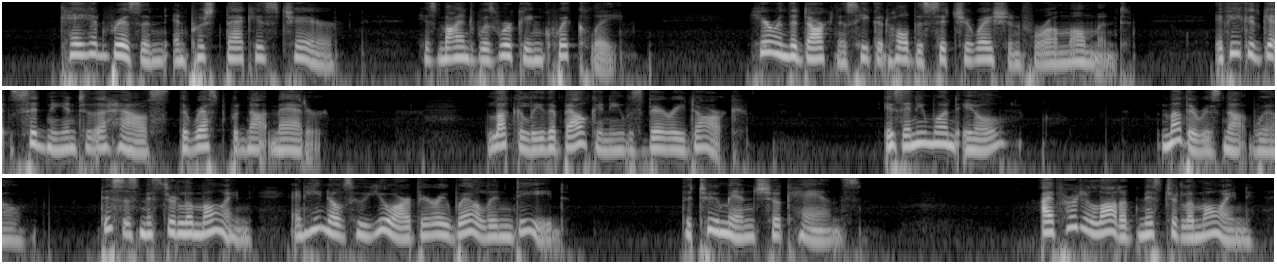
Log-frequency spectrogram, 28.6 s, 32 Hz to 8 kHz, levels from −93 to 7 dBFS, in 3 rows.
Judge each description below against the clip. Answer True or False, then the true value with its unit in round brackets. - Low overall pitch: False (185 Hz)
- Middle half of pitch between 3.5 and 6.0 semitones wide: True (4.9 semitones)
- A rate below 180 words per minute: True (165 wpm)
